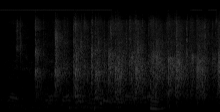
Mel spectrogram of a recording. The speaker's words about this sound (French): On peut les applaudir.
